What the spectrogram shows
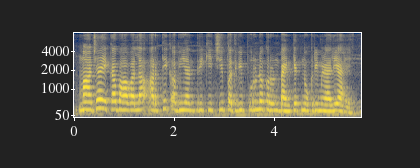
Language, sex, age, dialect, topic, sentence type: Marathi, female, 36-40, Standard Marathi, banking, statement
